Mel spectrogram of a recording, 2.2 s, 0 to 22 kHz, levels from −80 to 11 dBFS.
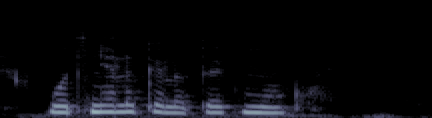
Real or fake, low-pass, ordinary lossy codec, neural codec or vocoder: fake; 7.2 kHz; none; codec, 16 kHz, 4 kbps, X-Codec, WavLM features, trained on Multilingual LibriSpeech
